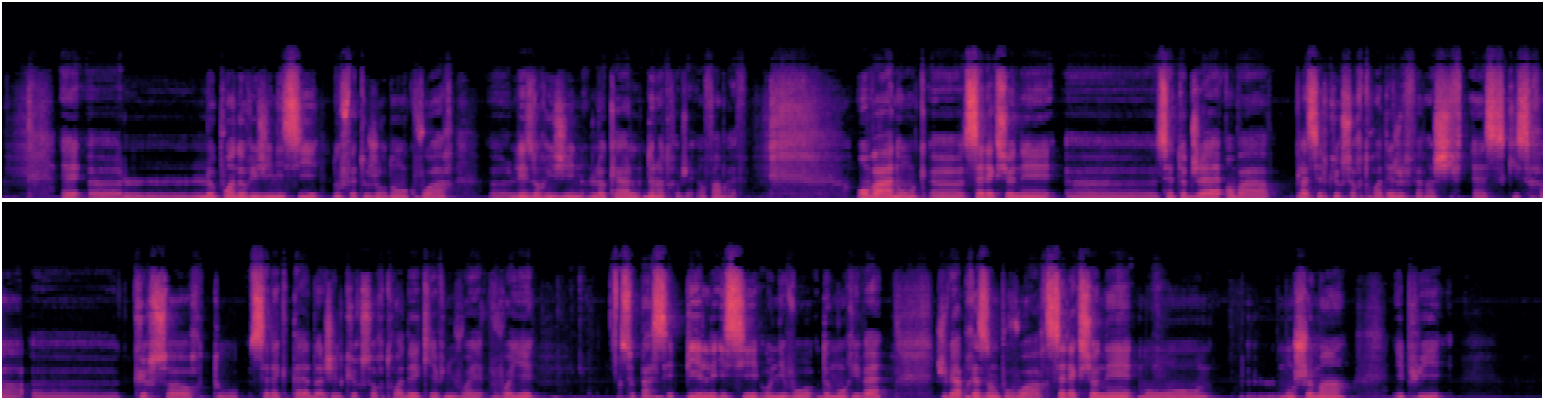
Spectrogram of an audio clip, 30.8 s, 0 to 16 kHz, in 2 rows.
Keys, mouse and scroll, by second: 7.6 right click, 9.1 right click, 11.2 right click, 13.5 shift+s, 18.4-19.1 scroll up 2, 19.1 middle click, 20.3 z, 20.5-20.9 scroll up 3, 21.5 middle click, 24.5 right click, 25.3 middle click, 26.1-27.7 scroll down 5, 27.7 scroll down 2, 27.7 KP_1.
